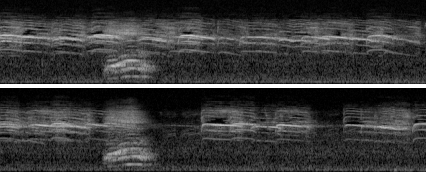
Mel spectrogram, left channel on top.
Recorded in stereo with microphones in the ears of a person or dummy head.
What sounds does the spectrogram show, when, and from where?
1.0 s a scream: 20° right (ahead or behind), 10 m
